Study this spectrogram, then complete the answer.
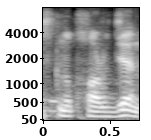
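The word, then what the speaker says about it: Snouck Hurgronje: ya bacanya Snoekhorgen ya.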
